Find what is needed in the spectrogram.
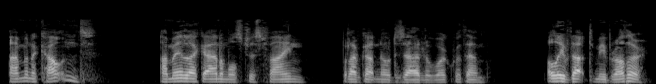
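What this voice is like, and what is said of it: Pronounced Irish accent. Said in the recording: “Your accent, is your family originally from Ireland? ... Aye, me family's originally from Ireland ... accent is pretty pronounced”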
